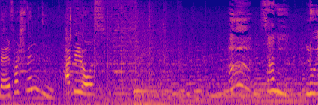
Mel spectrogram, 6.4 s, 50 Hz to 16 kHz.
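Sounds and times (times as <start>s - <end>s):
speech: 0.0s - 3.1s, 4.6s - 6.3s
tonal musical backing: 0.2s - 6.3s
huge wave surging toward a harbor, roar of rushing water: 1.0s - 5.2s.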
